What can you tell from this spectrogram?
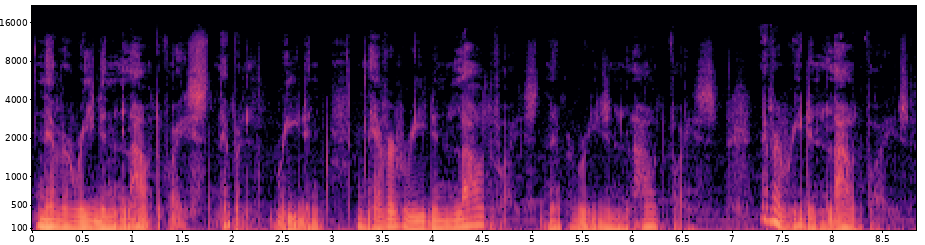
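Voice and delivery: slow, low-pitched repetitions, partly whispered; murmured English practice, over and over. Shown as a demonstration. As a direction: drill the phrase low and drawn out. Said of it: "treinar em voz baixa".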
